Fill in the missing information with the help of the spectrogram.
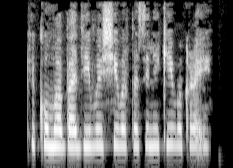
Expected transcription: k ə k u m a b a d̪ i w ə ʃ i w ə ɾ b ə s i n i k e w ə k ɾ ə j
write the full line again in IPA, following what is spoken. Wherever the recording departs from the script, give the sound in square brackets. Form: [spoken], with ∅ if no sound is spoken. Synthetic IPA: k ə k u m a b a d̪ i w ə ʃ i w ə ɾ [p] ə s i n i k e w ə k [ɽ] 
